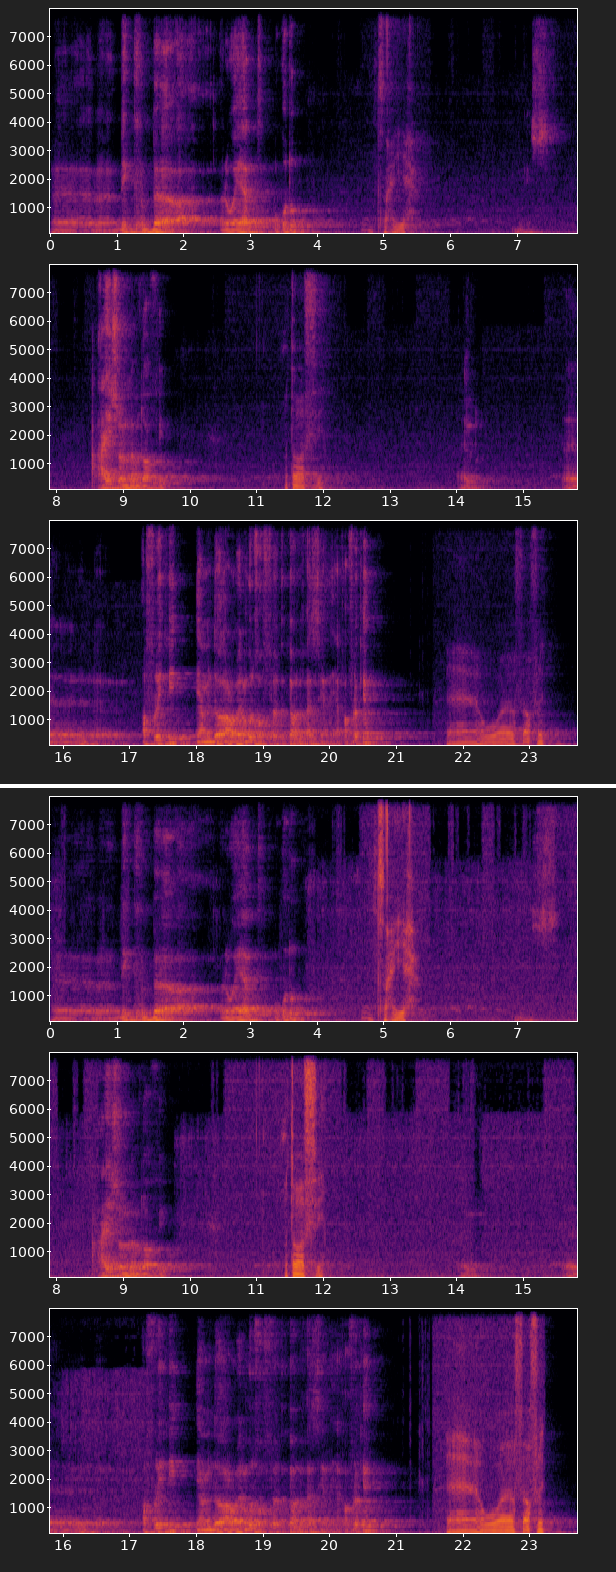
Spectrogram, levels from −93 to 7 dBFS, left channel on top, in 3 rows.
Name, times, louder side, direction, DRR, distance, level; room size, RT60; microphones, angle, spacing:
voice 1, 0.0-3.1 3.4-3.8 7.0-7.5 8.6-9.7 14.0-14.3 15.6-20.7, left 1 dB, 30° left, 1.6 m, -34 dB
voice 2, 4.9-5.5 11.5-12.0 21.8-23.3, right 9 dB, 80° right, 0.4 m, -28 dB
24.0 x 14.5 x 3.9 m
head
